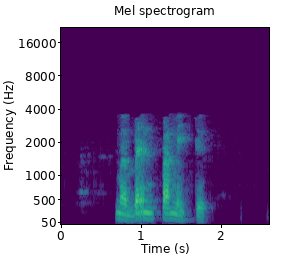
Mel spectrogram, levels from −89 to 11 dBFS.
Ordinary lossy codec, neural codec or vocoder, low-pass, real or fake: MP3, 24 kbps; none; 3.6 kHz; real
